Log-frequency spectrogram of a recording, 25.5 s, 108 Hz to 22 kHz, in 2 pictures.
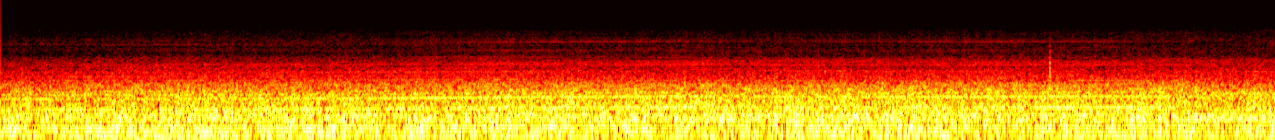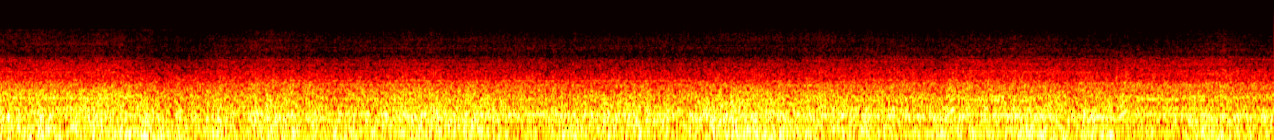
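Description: Honda CBR929RR sport motorcycle with a new radiator runs at steady loud speed for the whole stretch, engine note rising and falling as the rider works through the gears, with heavy wind rush throughout.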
